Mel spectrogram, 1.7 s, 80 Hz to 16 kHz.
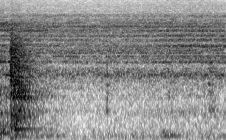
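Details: Husqvarna FS450 that died suddenly on the track, leak-down test with air into the combustion chamber, engine stopped: steady high airy hiss with moderate leakage; air escaping past leaking exhaust valves, not the rings.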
